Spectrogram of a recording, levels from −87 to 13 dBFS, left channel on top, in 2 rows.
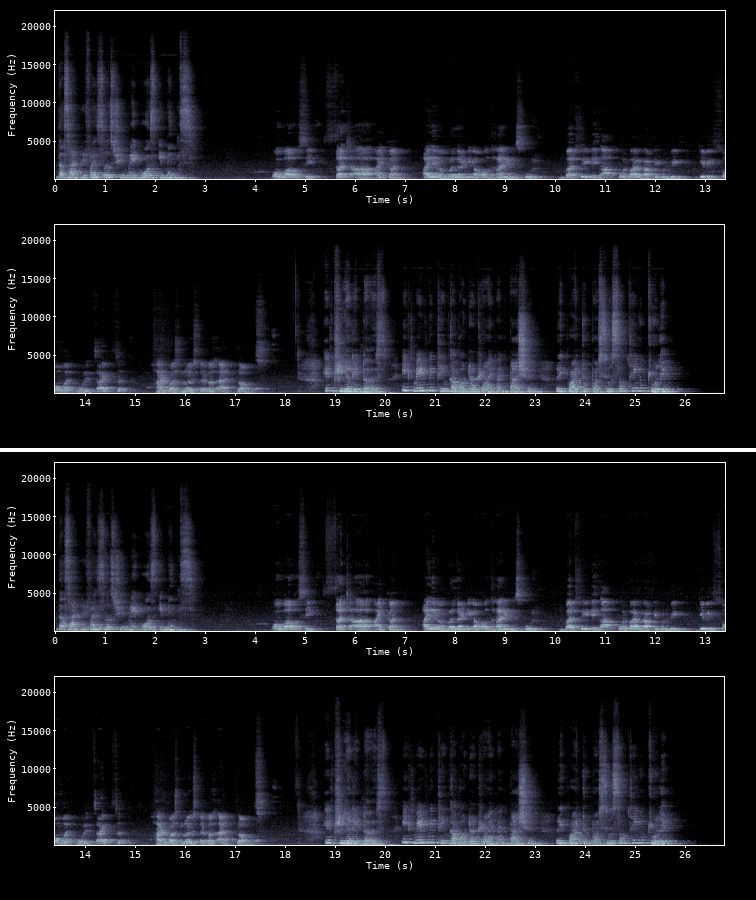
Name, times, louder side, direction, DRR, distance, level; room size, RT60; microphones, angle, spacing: voice 1, 0.0-2.6 18.4-20.0 20.3-23.0 23.4-25.7, left 1 dB, 50° left, -4 dB, 3.6 m, -24 dB
voice 2, 4.3-5.2 5.6-7.0 7.3-9.7 10.1-14.8 15.4-17.5, right 2 dB, 50° right, -6 dB, 2.7 m, -26 dB
11.0 x 7.1 x 2.6 m, 0.73 s
head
